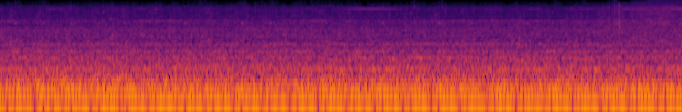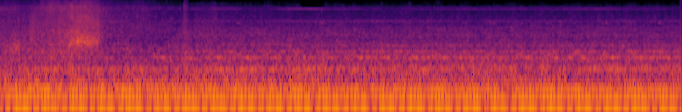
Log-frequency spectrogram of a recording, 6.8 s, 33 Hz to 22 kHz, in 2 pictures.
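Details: Range Rover P38 at idle after engine start: a faint tinny buzz comes from under the body, traced to the muffler heat shield resonating.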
